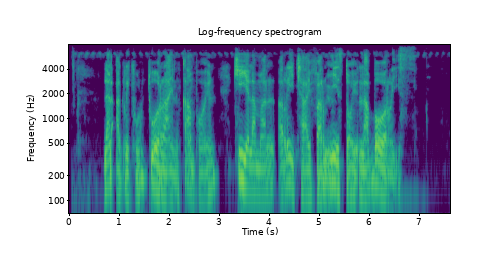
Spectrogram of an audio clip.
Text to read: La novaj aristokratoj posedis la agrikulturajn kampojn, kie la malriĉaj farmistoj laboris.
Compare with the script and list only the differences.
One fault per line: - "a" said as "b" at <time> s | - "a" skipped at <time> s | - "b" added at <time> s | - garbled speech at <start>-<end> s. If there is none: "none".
- "novaj aristokratoj posedis" skipped at 0.8 s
